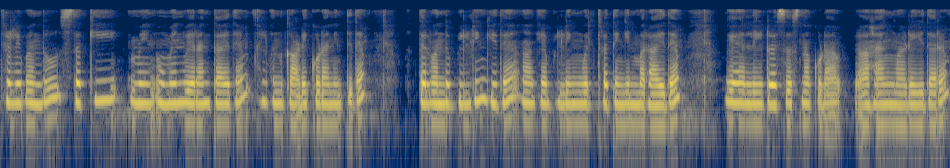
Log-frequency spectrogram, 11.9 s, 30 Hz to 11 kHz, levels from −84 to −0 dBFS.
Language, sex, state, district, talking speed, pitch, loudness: Kannada, female, Karnataka, Chamarajanagar, 145 wpm, 150 Hz, -17 LUFS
